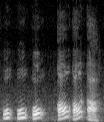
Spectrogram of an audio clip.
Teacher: ये सब आपके जीभ के पिछले हिस्से से बोले जाते हैं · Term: पश्च स्वर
